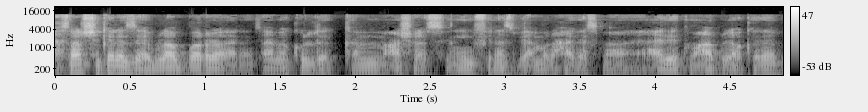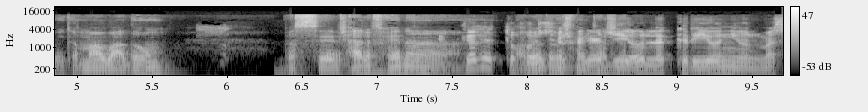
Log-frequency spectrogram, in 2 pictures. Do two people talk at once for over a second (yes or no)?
yes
